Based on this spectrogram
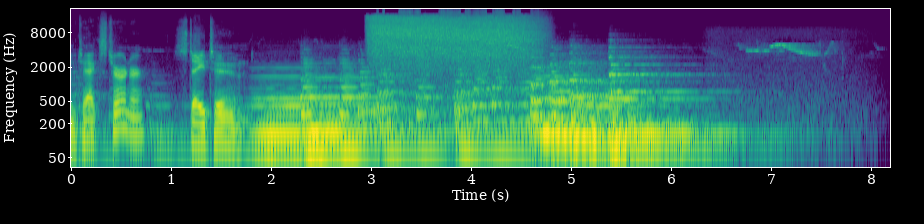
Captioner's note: birds Chirping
